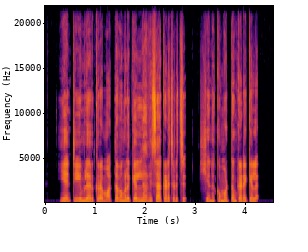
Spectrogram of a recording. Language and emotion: Tamil, sad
